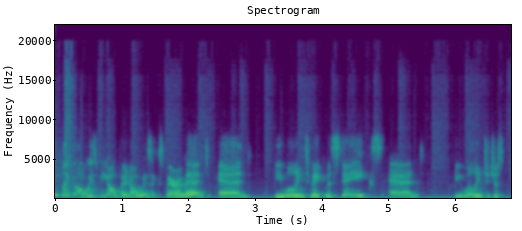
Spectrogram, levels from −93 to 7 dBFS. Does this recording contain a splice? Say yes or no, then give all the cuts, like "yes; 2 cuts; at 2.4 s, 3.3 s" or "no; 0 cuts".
no; 0 cuts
